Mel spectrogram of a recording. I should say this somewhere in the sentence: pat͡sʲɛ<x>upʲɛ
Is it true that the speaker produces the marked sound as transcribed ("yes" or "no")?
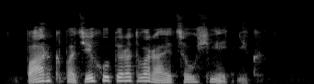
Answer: yes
